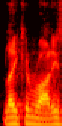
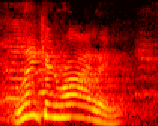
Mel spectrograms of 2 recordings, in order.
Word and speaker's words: Laken Riley: the State of the Union address, did not pronounce Laken Riley's name properly. It's not about him. It's not about me. I'd be a winner. Not really. Lincoln Riley, an innocent young woman who was killed by an illegal.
